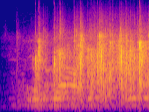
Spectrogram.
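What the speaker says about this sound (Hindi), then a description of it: "give a good clap for the Lord" A church congregation applauds in praise, with a dense patter of many hands clapping that swells quickly from silence and holds steady.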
